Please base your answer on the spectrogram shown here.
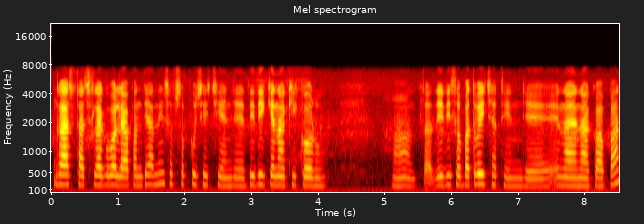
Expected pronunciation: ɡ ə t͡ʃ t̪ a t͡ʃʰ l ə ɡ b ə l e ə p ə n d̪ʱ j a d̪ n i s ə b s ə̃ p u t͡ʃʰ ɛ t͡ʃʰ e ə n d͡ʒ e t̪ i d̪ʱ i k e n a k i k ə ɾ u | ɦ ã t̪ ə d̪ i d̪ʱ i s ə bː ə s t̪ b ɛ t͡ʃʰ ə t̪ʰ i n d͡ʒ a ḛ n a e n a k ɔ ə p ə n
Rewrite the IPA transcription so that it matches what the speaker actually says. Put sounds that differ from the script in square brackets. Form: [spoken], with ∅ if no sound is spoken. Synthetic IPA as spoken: ɡ [a] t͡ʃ t̪ a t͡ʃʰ l ə ɡ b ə l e ə p ə n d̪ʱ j a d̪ n i s ə b s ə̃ p u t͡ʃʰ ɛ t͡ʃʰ [i] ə n d͡ʒ e [d̪] i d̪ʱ i k e n a k i k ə ɾ u | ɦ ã t̪ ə d̪ i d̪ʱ i s ə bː ə [∅] t̪ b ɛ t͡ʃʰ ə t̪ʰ i n d͡ʒ [e] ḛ n a e n a k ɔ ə p ə n

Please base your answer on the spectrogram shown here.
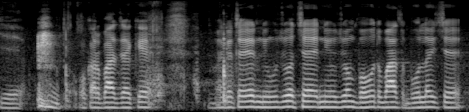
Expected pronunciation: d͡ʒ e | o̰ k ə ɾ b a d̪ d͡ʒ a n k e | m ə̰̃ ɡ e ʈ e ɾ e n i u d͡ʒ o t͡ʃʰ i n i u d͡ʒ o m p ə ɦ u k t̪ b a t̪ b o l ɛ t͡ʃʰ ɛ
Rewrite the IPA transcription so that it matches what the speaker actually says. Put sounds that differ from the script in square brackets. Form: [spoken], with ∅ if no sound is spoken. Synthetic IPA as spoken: d͡ʒ e | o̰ k ə ɾ b a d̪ d͡ʒ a [∅] k e | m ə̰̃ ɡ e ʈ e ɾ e n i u d͡ʒ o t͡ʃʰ [ɛ] n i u d͡ʒ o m [b] ə ɦ u [∅] t̪ b a t̪ b o l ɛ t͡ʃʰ ɛ

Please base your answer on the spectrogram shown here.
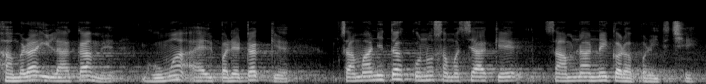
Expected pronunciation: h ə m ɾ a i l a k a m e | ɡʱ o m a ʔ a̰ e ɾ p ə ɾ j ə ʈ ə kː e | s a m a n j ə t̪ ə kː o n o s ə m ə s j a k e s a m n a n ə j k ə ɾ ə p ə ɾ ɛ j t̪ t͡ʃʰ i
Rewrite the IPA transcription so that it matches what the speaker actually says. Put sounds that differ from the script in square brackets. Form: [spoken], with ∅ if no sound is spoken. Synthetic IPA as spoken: h ə m ɾ a i l a k a m e | ɡʱ [u] m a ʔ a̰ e [l] p ə ɾ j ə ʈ ə kː e | s a m a n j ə t̪ ə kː o n o s ə m ə s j a k e s a m n a n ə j k ə ɾ ə p ə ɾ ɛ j t̪ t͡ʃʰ i

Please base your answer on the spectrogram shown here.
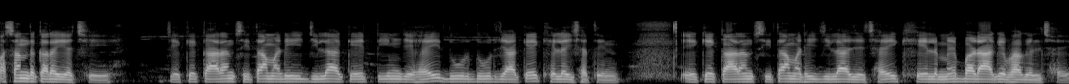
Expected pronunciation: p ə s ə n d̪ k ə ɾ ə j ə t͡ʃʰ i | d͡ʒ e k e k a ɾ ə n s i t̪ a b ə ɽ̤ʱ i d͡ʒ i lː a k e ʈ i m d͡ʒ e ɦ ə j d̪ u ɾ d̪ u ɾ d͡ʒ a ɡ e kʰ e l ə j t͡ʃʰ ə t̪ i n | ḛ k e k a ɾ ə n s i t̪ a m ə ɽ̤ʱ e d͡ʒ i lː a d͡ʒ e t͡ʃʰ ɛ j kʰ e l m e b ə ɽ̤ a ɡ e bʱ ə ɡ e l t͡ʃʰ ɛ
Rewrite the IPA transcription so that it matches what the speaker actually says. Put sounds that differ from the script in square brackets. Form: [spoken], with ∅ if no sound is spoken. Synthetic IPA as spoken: p ə s ə n d̪ k ə ɾ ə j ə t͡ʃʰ i | d͡ʒ e k e k a ɾ ə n s i t̪ a [m] ə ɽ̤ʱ i d͡ʒ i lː a k e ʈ i m d͡ʒ e ɦ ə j d̪ u ɾ d̪ u ɾ d͡ʒ a [k] e kʰ e l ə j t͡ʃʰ ə t̪ i n | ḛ k e k a ɾ ə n s i t̪ a m ə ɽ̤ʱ [i] d͡ʒ i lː a d͡ʒ e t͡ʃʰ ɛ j kʰ e l m e b ə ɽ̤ a ɡ e bʱ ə ɡ e l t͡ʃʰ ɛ

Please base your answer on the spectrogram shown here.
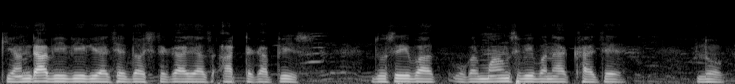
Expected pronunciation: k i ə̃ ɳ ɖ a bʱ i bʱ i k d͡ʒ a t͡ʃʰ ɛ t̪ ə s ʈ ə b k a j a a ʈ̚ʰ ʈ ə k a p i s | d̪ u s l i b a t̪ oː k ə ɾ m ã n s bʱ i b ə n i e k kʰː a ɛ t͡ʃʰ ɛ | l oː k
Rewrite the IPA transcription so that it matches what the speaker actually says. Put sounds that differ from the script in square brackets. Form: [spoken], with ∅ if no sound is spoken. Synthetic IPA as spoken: k i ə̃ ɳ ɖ a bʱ i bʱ i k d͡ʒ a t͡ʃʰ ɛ [d̪] ə s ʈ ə [∅] k a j a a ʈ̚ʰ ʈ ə k a p i s | d̪ u s [ɾ] i b a t̪ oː k ə ɾ m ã n s bʱ i b ə n [a] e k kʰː a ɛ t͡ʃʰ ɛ | l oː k

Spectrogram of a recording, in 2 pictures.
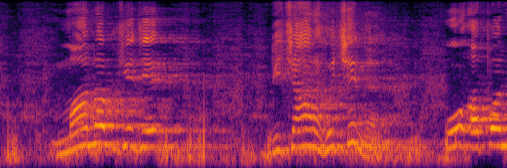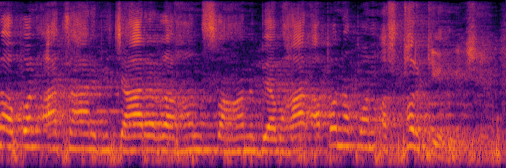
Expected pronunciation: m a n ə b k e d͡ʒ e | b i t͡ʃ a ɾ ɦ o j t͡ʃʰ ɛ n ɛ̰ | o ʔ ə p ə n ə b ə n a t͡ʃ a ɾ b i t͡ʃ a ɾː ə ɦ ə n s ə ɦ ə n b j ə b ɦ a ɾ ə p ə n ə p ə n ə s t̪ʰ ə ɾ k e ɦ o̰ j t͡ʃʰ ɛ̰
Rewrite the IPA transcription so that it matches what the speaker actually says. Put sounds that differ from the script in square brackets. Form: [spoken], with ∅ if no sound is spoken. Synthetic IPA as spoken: m a n ə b k e d͡ʒ e | b i t͡ʃ a ɾ ɦ o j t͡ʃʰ ɛ n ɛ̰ | o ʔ ə p ə n ə [p] ə n a t͡ʃ a ɾ b i t͡ʃ a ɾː ə ɦ ə n s ə ɦ ə n b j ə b ɦ a ɾ ə p ə n ə p ə n ə s t̪ʰ ə ɾ k e ɦ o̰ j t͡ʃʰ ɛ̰

